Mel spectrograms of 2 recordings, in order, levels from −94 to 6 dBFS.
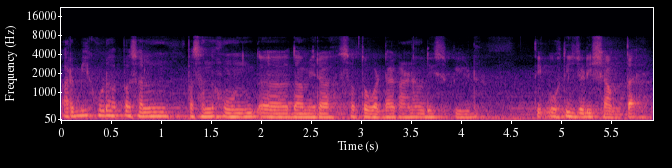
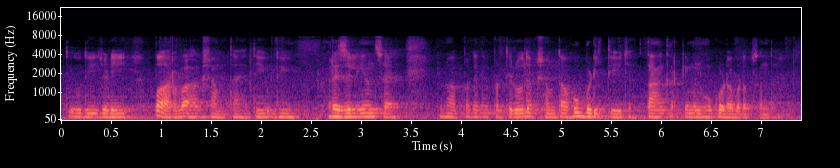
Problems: none marked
